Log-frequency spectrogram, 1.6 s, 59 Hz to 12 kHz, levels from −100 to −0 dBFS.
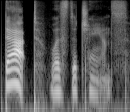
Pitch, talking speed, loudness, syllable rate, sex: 175 Hz, 145 wpm, -21 LUFS, 3.7 syllables/s, female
